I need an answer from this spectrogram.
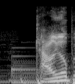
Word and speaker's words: Calliope: Calliope is pronounced like Penelope.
